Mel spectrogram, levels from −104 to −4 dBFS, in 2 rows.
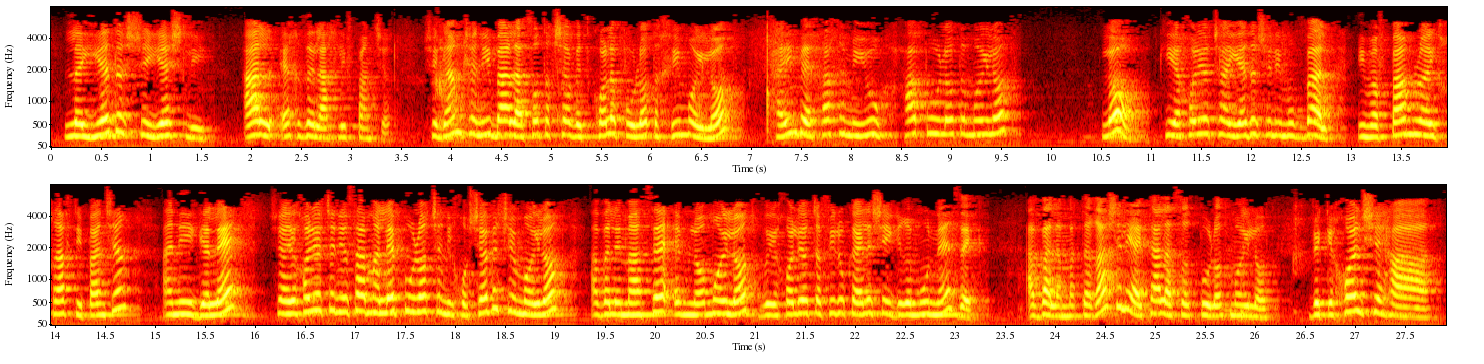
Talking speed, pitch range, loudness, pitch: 150 wpm, 245-295 Hz, -24 LUFS, 265 Hz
